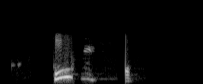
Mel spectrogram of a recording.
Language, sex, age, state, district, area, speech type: Hindi, female, 60+, Uttar Pradesh, Varanasi, rural, conversation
